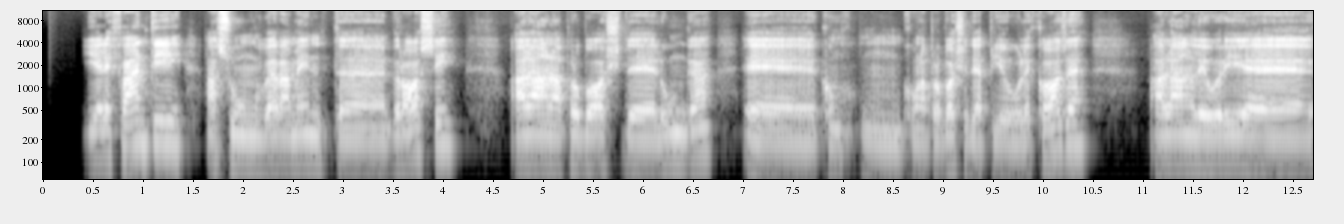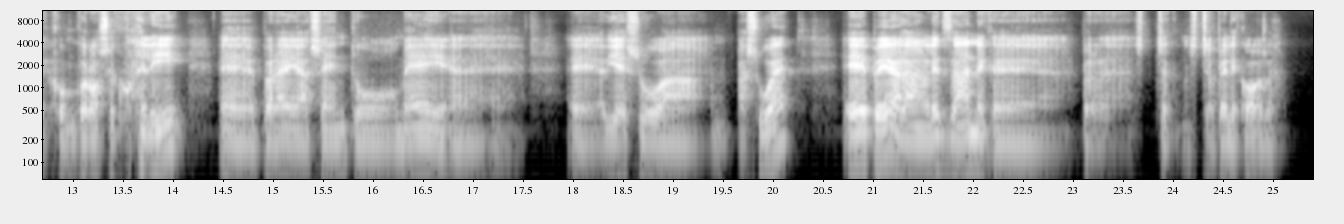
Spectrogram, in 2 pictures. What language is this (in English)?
Piedmontese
